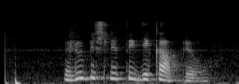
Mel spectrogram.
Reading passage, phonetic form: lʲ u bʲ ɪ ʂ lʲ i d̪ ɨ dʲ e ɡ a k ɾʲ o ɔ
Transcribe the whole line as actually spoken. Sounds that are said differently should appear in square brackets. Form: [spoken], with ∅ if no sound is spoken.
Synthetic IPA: lʲ u bʲ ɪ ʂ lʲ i [t̪] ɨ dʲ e [k] a [p] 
